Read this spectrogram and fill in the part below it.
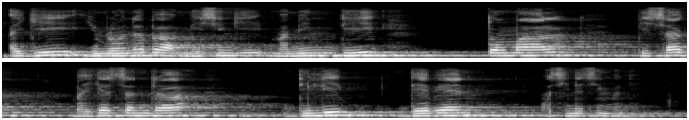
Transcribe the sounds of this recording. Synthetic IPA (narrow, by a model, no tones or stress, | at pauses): ɐjɡijumlɔnɐbamisiŋɡimɐmiŋdi | tɔmal | pisɐk̚ | bajɡat͡ʃɐndɾa | dilip̚debenɐsinasiŋmɐni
